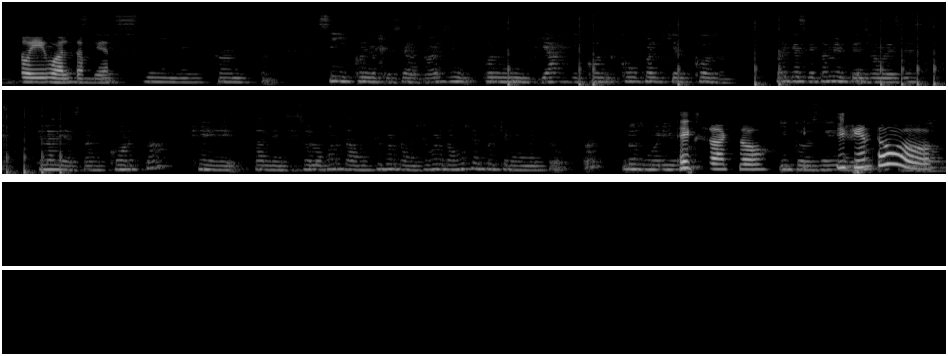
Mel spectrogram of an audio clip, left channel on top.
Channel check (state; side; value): silent; right; digital silence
